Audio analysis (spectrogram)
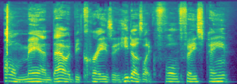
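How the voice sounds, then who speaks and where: A man's voice: medium pitch, steady tone, a little slow. A man co-hosting a livestream, chatting casually in an easygoing, agreeable way. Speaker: co-host, streamer's husband. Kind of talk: casual chat.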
